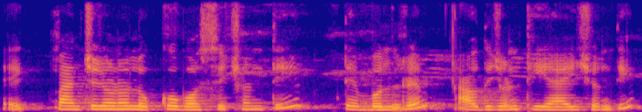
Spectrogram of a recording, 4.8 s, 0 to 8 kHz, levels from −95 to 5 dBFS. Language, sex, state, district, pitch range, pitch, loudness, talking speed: Odia, female, Odisha, Khordha, 210-235 Hz, 225 Hz, -17 LUFS, 150 wpm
